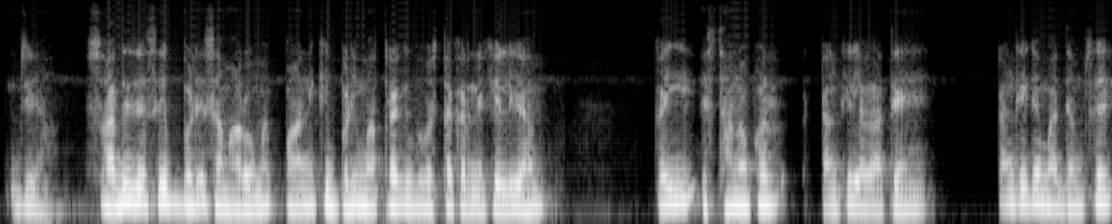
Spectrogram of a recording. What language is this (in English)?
Hindi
